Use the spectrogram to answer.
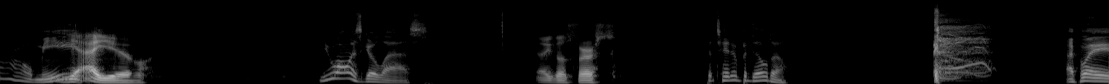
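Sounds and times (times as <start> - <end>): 
speech: 0.3 - 1.6, 3.2 - 4.4, 5.4 - 6.2, 7.1 - 8.0, 10.6 - 11.0
sharp cough trailing into a strained voiced rasp: 9.4 - 10.0.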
